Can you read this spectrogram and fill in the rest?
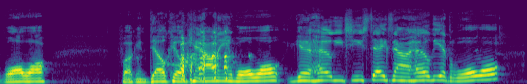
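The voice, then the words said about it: Poor put-on Philly accent. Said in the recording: “I used to be able to do a Philly accent. ... I can't do it anymore. It's terrible.”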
